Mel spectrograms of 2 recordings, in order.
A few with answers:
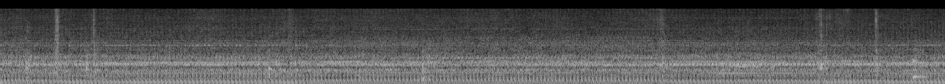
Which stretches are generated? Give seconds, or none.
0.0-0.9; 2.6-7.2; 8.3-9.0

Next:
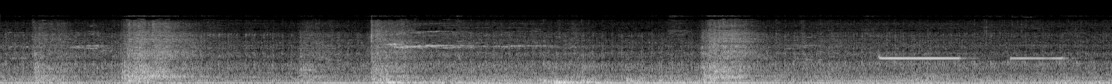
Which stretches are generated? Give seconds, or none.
0.0-0.6

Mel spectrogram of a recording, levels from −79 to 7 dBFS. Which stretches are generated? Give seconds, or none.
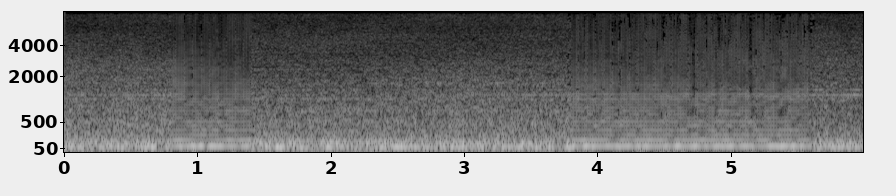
0.8-1.4; 3.8-5.6

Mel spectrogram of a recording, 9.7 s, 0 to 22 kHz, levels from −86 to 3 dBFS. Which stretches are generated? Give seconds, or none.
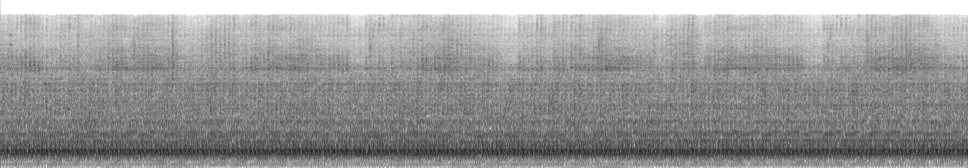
none

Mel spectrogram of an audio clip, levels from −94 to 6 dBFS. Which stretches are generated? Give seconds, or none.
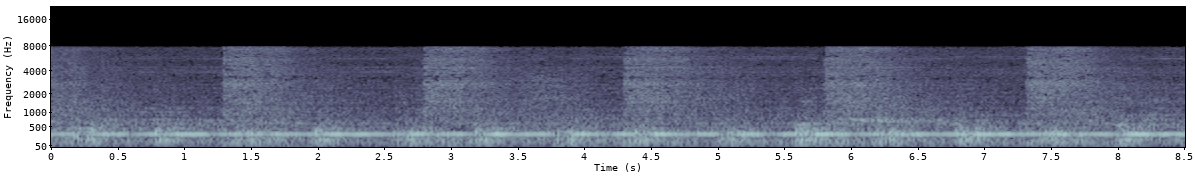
none

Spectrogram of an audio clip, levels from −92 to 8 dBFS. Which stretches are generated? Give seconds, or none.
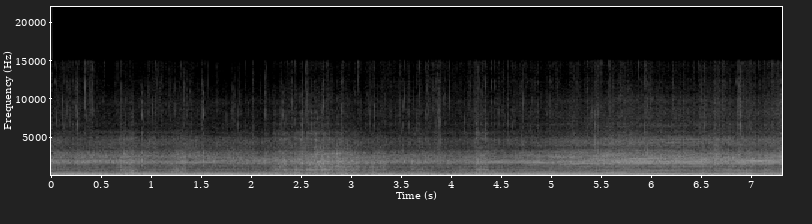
2.6-4.0; 4.4-5.5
